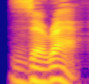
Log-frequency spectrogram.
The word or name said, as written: zera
